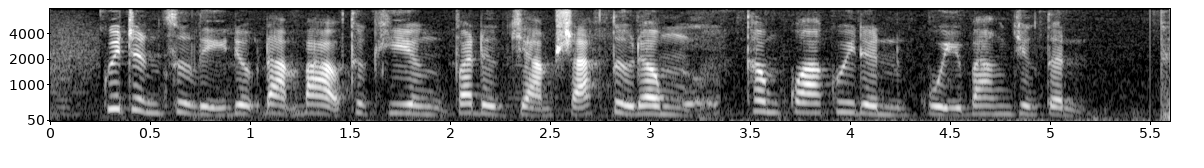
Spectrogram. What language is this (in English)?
Vietnamese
